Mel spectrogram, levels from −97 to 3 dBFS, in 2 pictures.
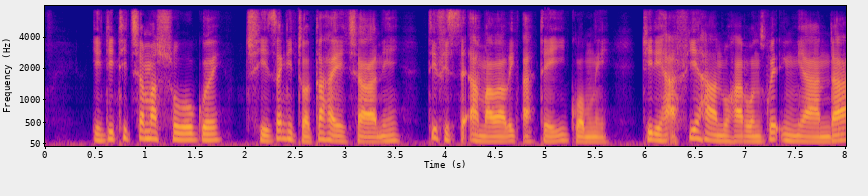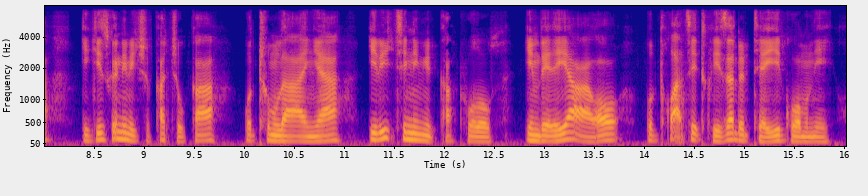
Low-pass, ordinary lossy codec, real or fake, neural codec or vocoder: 7.2 kHz; AAC, 48 kbps; fake; autoencoder, 22.05 kHz, a latent of 192 numbers a frame, VITS, trained on many speakers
